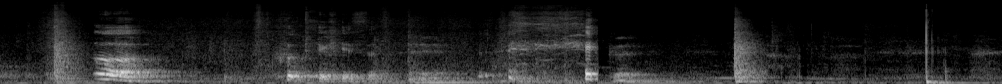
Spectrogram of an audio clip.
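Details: Joint cavitation during full-body chiropractic adjustment of a couple: several sharp pops and dull thuds, consistent with normal joint cracking.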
